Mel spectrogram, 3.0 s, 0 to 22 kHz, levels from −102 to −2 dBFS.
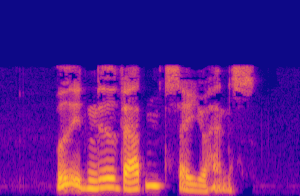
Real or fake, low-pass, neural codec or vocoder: real; 5.4 kHz; none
